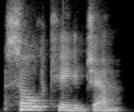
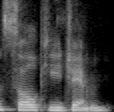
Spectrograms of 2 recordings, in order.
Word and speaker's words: SoulKeyGem: So can you please call out the pronunciation of your website name? SoulKeyGem. So say it again, SoulKeyGem.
